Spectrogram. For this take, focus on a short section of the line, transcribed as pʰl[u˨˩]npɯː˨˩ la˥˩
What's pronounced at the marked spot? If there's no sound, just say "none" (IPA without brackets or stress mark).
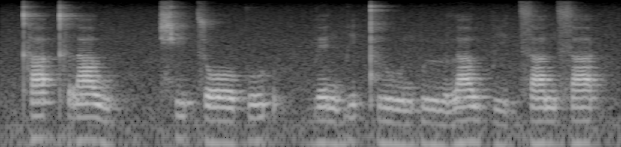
uː˨˩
